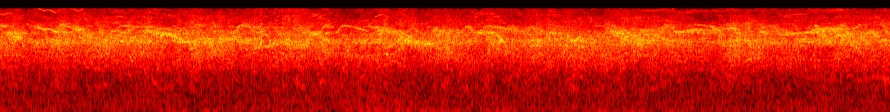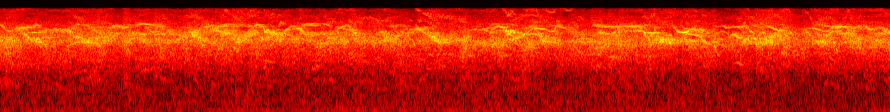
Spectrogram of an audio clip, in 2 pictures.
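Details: Common starling flock descending on a pear tree with loud squabbling and pecking at the fruit. Nine seconds of constant, dense high squealing and chattering from many birds at once.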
